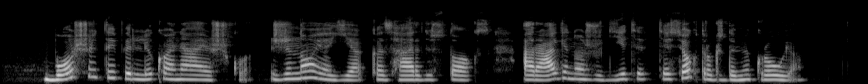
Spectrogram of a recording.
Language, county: Lithuanian, Klaipėda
